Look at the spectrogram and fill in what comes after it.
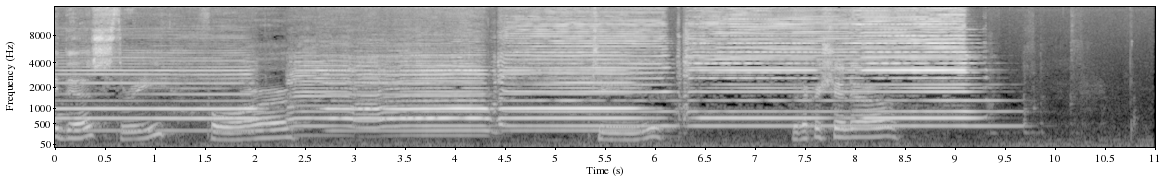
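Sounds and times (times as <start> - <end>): violin bowed note: 0.0 - 9.9.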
